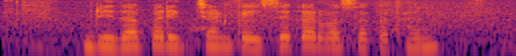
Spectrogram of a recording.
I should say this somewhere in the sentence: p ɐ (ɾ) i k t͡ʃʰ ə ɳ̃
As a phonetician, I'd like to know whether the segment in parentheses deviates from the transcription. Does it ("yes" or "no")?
no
